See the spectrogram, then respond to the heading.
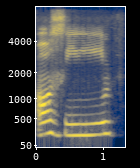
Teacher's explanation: عین جو ہے اس کو حلق سے زو کو موٹا کیا جائے گا اور یہاں پر یا مدہ ہو رہا ہے، اس لیے لمبا کریں گے، اور میم کے اوپر ساکن ہو رہا ہے، مد عارض ہو رہا ہے، ٹھیک ہے، تو اس وجہ سے یہ لفظ تھوڑا سا لمبا کر کے پڑھا جائے گا۔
